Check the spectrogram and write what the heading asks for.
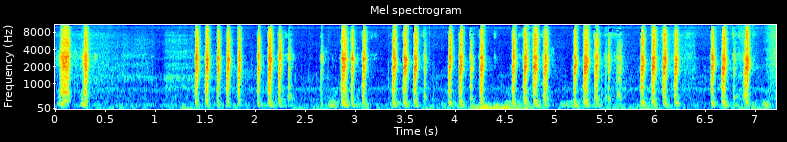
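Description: Duck call blown in quick strings of short, evenly spaced quacks, several strings in a row after a quiet first second, calling to circling ducks.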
